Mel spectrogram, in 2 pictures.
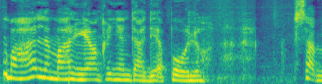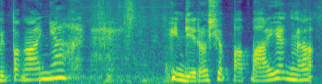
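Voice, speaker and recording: A woman acting a gentle, anxious mother in her forties in a Filipino drama, pleading and hesitant. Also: mid-range voice, moderate pace, a little hiss or hum, close to an everyday voice.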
